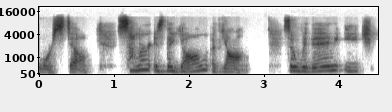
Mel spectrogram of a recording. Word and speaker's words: yang: Chinese medicine would, or in Chinese, it would be pronounced more like a yang, that ah sound rather than eh.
